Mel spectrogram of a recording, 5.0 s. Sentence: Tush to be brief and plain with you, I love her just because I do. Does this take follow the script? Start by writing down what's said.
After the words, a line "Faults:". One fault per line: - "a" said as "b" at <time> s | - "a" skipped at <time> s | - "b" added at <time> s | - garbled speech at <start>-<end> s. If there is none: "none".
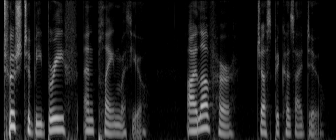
Tush to be brief and plain with you, I love her just because I do.
Faults:
none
